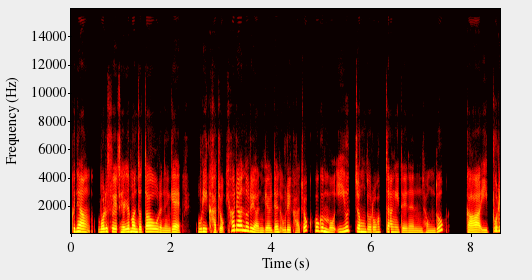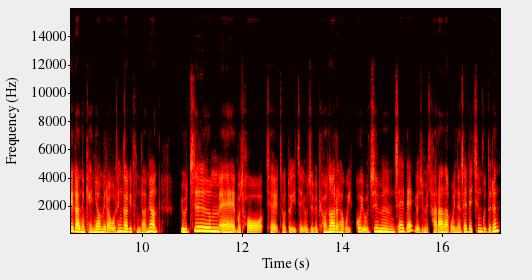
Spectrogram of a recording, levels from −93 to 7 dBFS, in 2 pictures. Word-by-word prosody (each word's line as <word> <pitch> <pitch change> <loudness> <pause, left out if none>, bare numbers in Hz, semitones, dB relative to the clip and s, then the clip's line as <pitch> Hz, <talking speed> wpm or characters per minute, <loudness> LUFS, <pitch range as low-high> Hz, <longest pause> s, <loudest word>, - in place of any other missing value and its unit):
그냥 220 -4 +4 0.2
머릿속에 210 +3 +2
제일 185 +2 +2
먼저 210 -3 +4
떠오르는 195 -7 +2
게 185 -1 +2 0.3
우리 205 +2 0
가족 165 -7 -3
혈연으로 310 -5 +3
연결된 160 +1 -1
우리 165 0 -3
가족 160 - -4
혹은 260 -2 +2
뭐 165 -5 -1
이웃 235 +9 -1
정도로 195 -5 0
확장이 185 -2 -3
되는 145 -2 -5
정도가 160 - -1
이 160 -1 -4
뿌리라는 220 -9 +4
개념이라고 170 -1 0
생각이 215 +1 +2
든다면 185 +6 0 0.5
요즘에 245 - +3
뭐 165 - -4
저 150 -2 -1
제 160 -4 -4
저도 155 +1 -7
이제 135 -2 -6
요즘에 140 +3 -7
변화를 190 +6 +1
하고 160 -4 -4
있고 225 - -4
요즘 200 +4 0
세대 225 +8 -1
요즘에 160 -1 -5
자라나고 170 +2 0
있는 160 -1 -4
세대 205 +4 0
친구들은 225 +4 0
185 Hz, 355 characters per minute, -20 LUFS, 160-215 Hz, 0.5 s, 그냥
